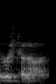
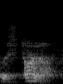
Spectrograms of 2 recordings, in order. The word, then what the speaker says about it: Ustinov: Defense Minister Dmitry, they don't pronounce it Ustinov, they pronounce it Ustonov, did not appear in Red Square to review the troops.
